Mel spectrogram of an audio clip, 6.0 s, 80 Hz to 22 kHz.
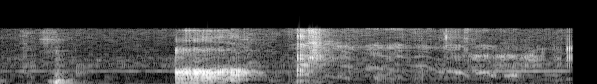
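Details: A 9-month-old male Shiba Inu gives a loud, gurgling burp after a meal, as he does after every meal, followed by a softer rumble over a faint steady hum.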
